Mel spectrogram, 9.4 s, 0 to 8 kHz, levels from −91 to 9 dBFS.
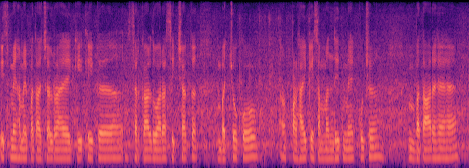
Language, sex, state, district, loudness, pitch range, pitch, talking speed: Hindi, male, Uttar Pradesh, Lalitpur, -18 LUFS, 115-125 Hz, 120 Hz, 140 wpm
